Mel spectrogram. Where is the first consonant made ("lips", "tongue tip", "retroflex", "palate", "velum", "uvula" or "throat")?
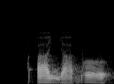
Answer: throat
